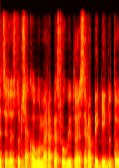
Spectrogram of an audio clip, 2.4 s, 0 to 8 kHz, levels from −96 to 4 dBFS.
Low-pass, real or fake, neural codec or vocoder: 7.2 kHz; fake; codec, 16 kHz, 1 kbps, X-Codec, HuBERT features, trained on LibriSpeech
